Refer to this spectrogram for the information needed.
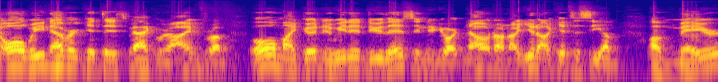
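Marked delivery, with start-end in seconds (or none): none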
